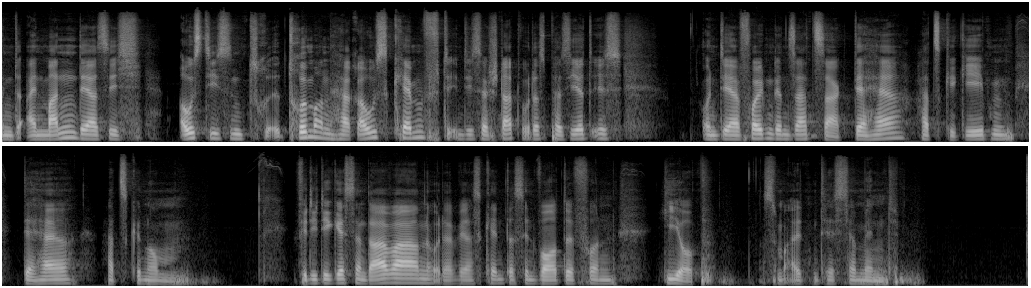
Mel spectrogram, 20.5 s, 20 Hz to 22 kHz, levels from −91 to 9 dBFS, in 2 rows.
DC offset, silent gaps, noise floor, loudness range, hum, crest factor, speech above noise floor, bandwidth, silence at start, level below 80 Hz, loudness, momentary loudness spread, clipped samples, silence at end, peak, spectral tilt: under 0.1%; none; -76 dBFS; 7 LU; none; 22 dB; 50 dB; 18 kHz; 0 s; -68 dBFS; -26 LUFS; 14 LU; under 0.1%; 1.1 s; -4 dBFS; -4 dB/octave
